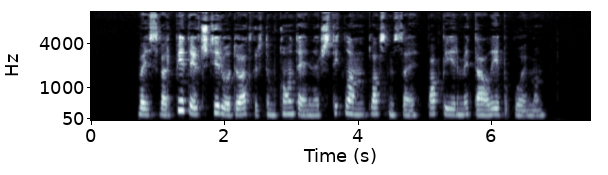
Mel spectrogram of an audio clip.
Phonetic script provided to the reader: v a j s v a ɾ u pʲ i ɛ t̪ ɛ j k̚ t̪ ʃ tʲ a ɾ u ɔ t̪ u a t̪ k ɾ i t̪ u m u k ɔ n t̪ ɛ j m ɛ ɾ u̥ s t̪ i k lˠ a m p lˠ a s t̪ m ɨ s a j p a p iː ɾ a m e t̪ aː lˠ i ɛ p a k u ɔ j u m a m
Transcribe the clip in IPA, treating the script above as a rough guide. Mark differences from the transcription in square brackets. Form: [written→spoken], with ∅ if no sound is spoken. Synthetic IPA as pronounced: v a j s v a ɾ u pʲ i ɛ t̪ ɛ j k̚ t̪ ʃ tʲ [a→i] ɾ u ɔ t̪ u a t̪ k ɾ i t̪ u m u k ɔ n t̪ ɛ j [m→n] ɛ ɾ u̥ s t̪ i k lˠ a m p lˠ a s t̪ m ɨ s a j p a p iː ɾ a m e t̪ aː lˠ i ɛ p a k u ɔ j u m a m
